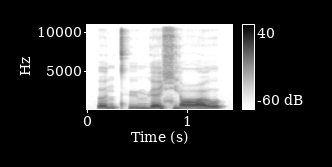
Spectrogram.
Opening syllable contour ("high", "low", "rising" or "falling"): rising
